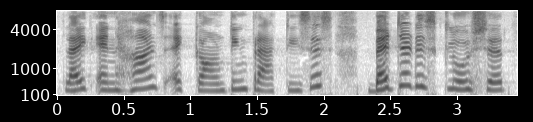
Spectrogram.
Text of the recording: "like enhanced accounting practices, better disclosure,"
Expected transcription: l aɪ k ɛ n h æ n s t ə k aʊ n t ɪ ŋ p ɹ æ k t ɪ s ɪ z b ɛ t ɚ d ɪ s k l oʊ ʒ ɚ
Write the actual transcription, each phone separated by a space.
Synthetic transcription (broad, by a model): l aɪ k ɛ n h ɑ n s ə k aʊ n t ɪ ŋ p ɹ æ k t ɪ s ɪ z b ɛ t ɚ d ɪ s k l oʊ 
